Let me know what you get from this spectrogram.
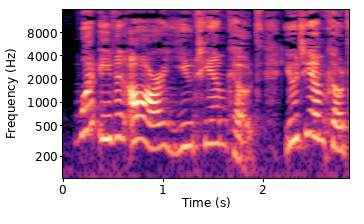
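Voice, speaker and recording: A bright, sharp tone marks the woman's voice. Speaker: online seller giving business tips. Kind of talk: tutorial. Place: home room.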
